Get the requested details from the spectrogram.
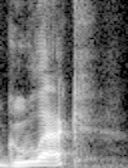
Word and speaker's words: Gulak: Drew Gulak. – Okay. Rhymes with attack.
